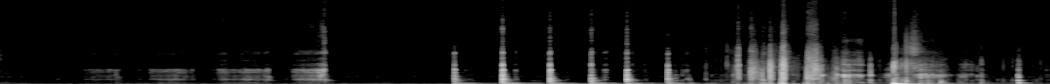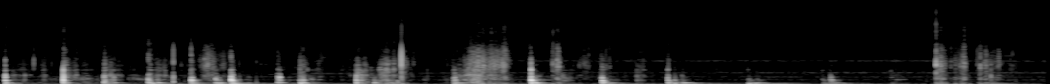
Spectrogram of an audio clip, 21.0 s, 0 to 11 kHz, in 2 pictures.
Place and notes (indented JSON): {
  "title": "Cuenca, Cuenca, España - #SoundwalkingCuenca 2015-11-19 Wooden bridge, contact mic improvisation",
  "date": "2015-11-19 13:43:00",
  "description": "Contact mic improvisation on a wooden bridge on the Júcar River, Cuenca, Spain.\nC1 contact microphones -> Sony PCM-D100",
  "latitude": "40.08",
  "longitude": "-2.14",
  "altitude": "914",
  "timezone": "Europe/Madrid"
}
